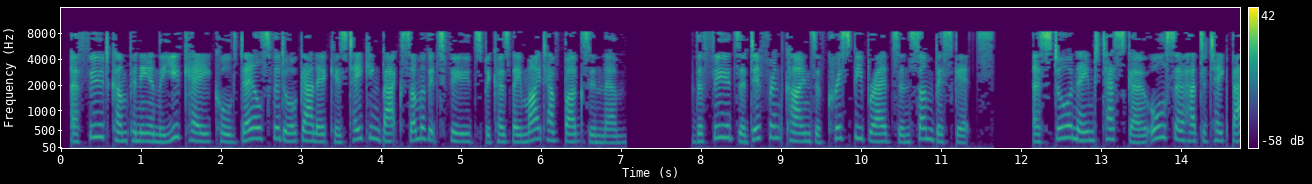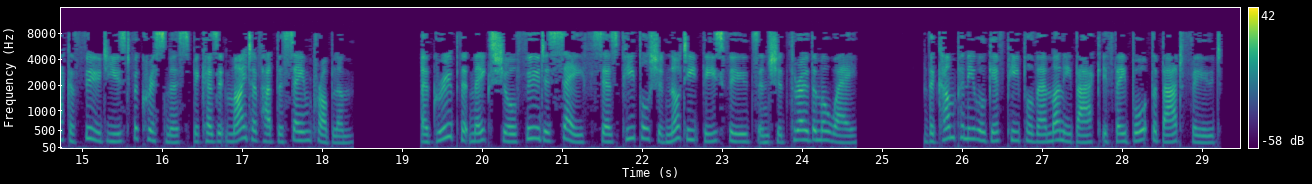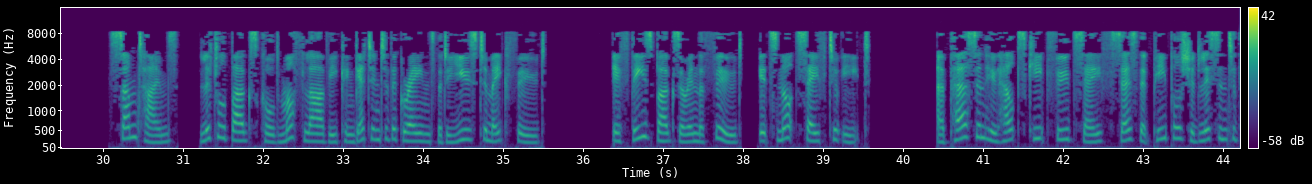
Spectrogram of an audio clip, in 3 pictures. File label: English NORMAL Reading; Bugs Found in Food Daylesford Organic and Tesco; English Newsroom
